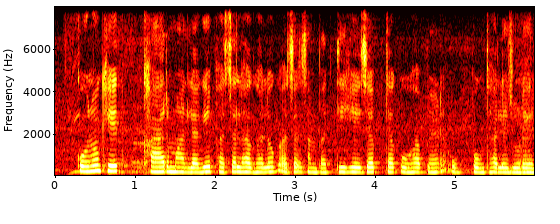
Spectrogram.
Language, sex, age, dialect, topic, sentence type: Chhattisgarhi, female, 56-60, Western/Budati/Khatahi, banking, statement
